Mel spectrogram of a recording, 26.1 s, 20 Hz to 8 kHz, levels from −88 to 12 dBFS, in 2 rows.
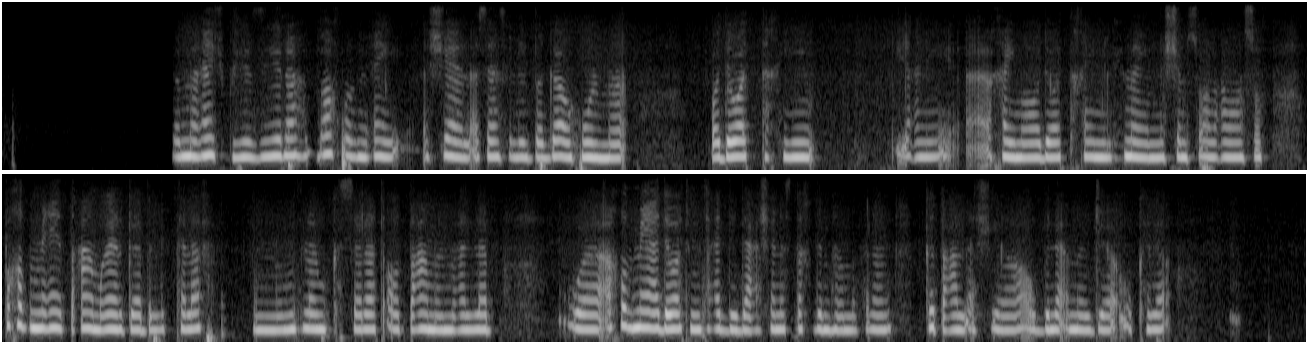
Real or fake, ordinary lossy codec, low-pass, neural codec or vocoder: real; AAC, 48 kbps; 7.2 kHz; none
